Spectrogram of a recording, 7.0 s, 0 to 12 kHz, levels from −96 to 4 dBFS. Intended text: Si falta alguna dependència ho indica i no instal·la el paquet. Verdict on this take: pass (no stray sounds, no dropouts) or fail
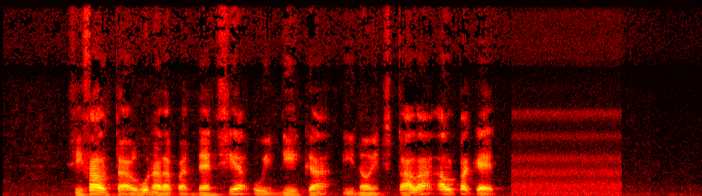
pass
